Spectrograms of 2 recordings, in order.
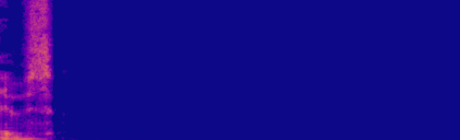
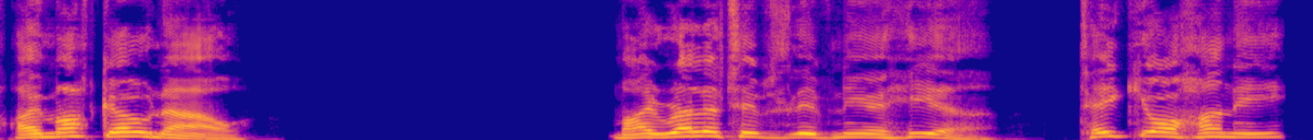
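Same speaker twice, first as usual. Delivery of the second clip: high, raised-voice calling; 12 semitones higher, 5 dB louder than usual. A narrator's reading. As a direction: keep calling out, pitched well up. Monkey calls out her farewell.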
